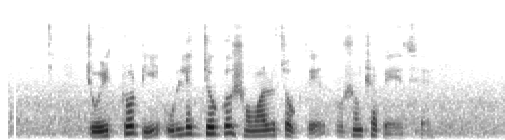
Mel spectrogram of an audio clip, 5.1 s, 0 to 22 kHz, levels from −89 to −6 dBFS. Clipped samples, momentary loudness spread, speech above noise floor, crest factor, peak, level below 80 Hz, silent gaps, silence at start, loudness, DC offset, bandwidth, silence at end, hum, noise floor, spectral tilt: under 0.1%; 16 LU; 30 dB; 18 dB; -8 dBFS; -84 dBFS; none; 0.9 s; -25 LUFS; under 0.1%; 8 kHz; 0.8 s; none; -55 dBFS; -8.5 dB/octave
